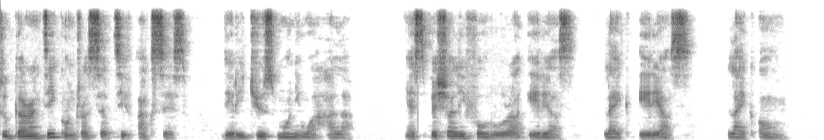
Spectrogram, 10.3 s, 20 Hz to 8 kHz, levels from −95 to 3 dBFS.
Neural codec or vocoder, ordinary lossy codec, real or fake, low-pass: none; none; real; 7.2 kHz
